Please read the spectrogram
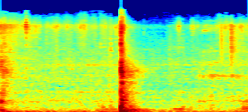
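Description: A single sharp knock about a second in, with faint room noise around it, from the metal feeding tongs holding the rat.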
